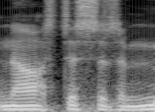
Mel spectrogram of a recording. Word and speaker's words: Gnosticism: but what Gnosticism means. Think like this silent G, it starts with an N, but it's got a G in there.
